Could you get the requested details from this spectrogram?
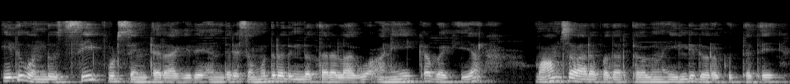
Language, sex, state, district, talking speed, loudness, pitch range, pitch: Kannada, male, Karnataka, Bangalore, 115 wpm, -16 LUFS, 110-125 Hz, 115 Hz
